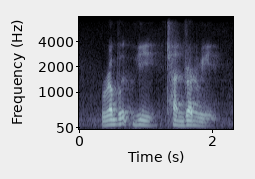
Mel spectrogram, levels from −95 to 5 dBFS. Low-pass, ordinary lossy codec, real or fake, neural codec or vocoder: 7.2 kHz; Opus, 16 kbps; fake; codec, 16 kHz, 0.8 kbps, ZipCodec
